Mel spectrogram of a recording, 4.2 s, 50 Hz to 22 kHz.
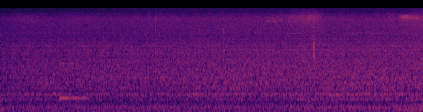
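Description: Renault Clio 0.9 TCe three-cylinder turbo petrol engine idling, heard inside the cabin as a steady low hum. A brief faint tone sounds about half a second in.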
